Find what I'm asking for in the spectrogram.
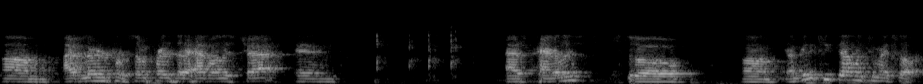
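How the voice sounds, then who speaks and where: A man's voice: mid-range voice, unhurried, slight background noise. A man teaching a live online cooking class over a video call, patiently walking through each step and repeating it. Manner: instructive, repeats steps patiently. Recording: tinny phone-like line, echoey room.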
